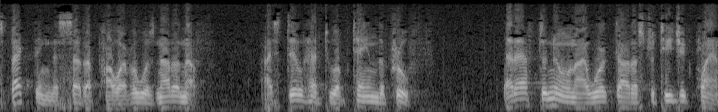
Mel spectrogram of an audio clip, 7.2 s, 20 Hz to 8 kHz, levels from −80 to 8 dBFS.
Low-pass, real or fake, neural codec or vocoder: 7.2 kHz; real; none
